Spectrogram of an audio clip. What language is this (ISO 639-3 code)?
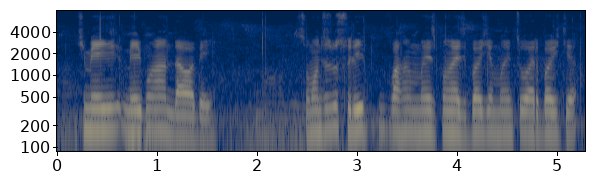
kas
